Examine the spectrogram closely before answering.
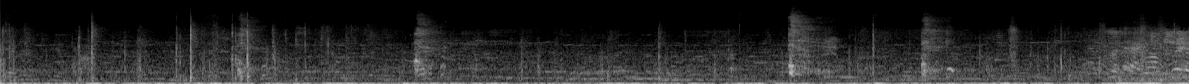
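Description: Footsteps tap on stone steps.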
